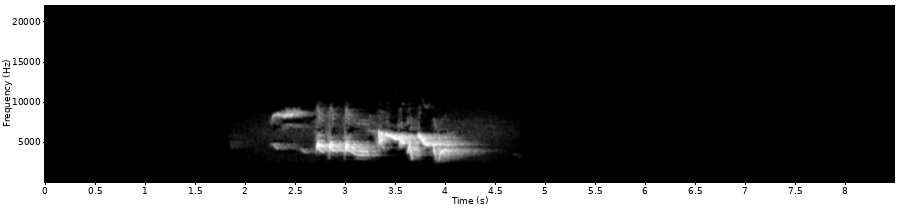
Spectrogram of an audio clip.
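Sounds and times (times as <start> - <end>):
European robin singing: 2.2 - 4.7.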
